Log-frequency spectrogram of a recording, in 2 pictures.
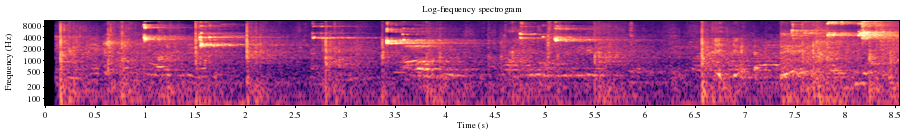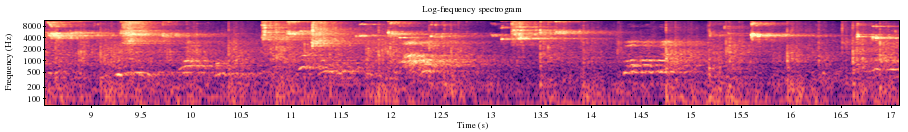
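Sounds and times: sneakers squeaking: 0.1 - 17.0
basketball bouncing on wooden floor: 13.4 - 17.0.

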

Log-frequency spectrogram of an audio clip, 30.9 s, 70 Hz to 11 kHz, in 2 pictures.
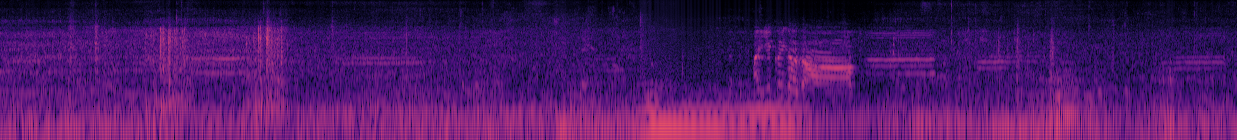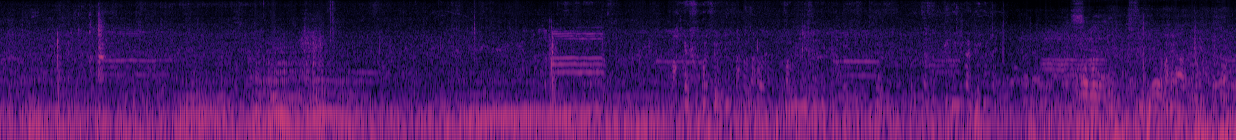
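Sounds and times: car engines and exhausts droning: 0.0 - 30.9
low traffic rumble: 0.0 - 30.9
people's voices and calls: 0.0 - 30.9.

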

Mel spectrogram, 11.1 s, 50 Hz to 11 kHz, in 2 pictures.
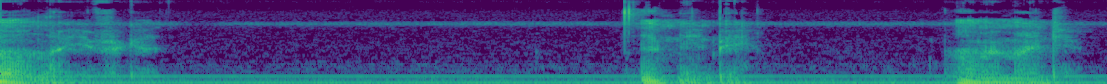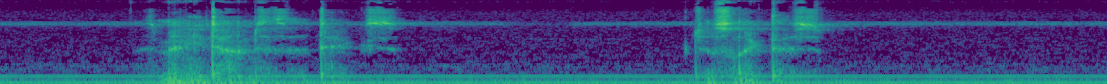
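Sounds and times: man whispering: 0.0 - 0.9, 3.1 - 3.9, 4.7 - 5.5, 6.2 - 7.7, 8.9 - 9.8
faint hum: 0.0 - 11.0.

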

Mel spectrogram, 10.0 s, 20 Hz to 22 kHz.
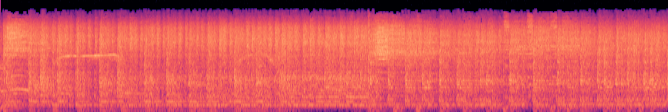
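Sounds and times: cymbals: 0.0 - 10.0.

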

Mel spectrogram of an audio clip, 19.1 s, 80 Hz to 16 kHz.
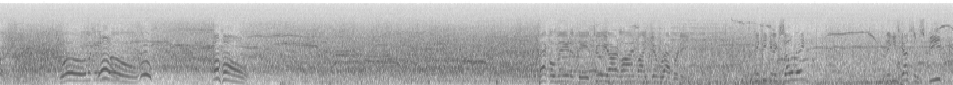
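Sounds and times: stadium crowd cheering: 0.0 - 19.0
man's voice: 10.8 - 13.8, 15.0 - 16.1, 17.7 - 18.9.

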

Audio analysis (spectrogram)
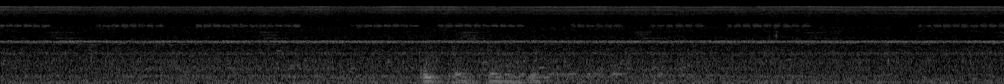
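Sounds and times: faint hiss: 0.0 - 10.0
higher insect trill: 0.0 - 10.0
insect trilling: 3.6 - 8.6.

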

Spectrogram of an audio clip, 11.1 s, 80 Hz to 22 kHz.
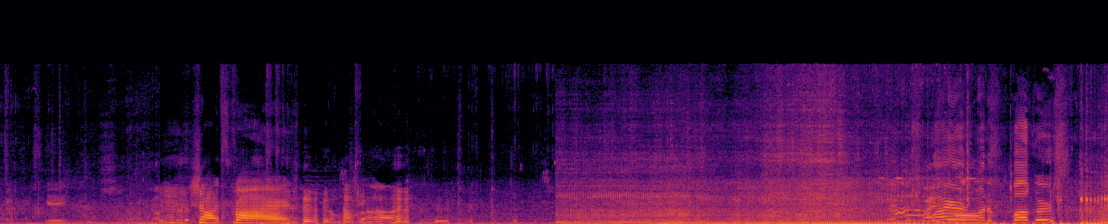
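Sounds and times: small motorcycle engine running: 5.6 - 11.0.

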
